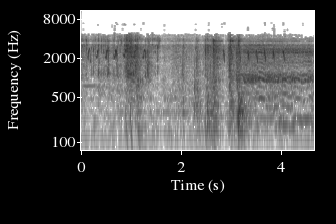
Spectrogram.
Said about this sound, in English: A creaking door, just the right Victorian touch. Our spring rain. A little oil will take care of that.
